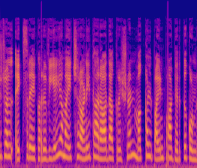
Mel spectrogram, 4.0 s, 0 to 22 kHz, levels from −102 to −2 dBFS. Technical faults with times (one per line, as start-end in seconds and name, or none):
0.81-0.85 corrupt frame muted
3.35-3.38 corrupt frame muted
